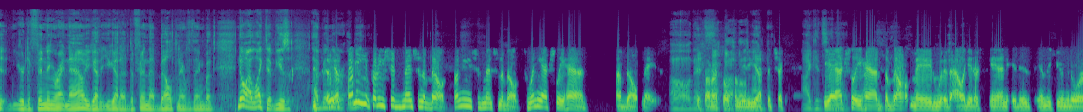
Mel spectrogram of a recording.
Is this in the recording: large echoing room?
no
